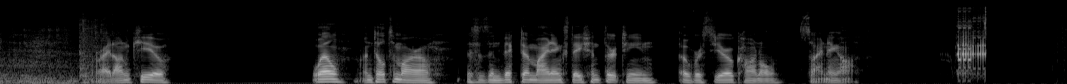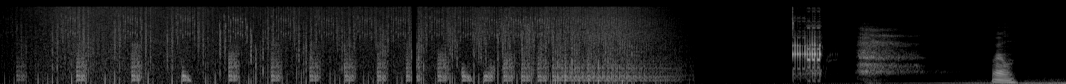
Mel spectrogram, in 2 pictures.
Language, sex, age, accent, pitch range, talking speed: English, male, 30-49, American, 85-100 Hz, 50 wpm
